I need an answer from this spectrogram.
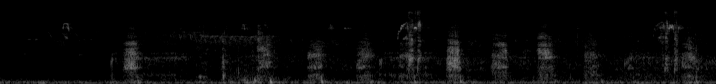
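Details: Siberian Husky named Eddie chasing a red squirrel round and round a tree in Ontario; a string of sharp, high yelps and whimpering cries rises and falls unevenly over a low outdoor rumble.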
